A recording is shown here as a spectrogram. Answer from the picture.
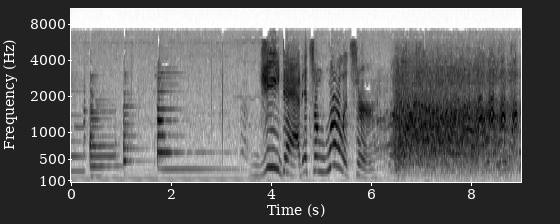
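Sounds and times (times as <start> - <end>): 
banjo plucking tuning notes: 0.0 - 6.0
speech: 4.2 - 7.3
laughter: 6.1 - 9.0.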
